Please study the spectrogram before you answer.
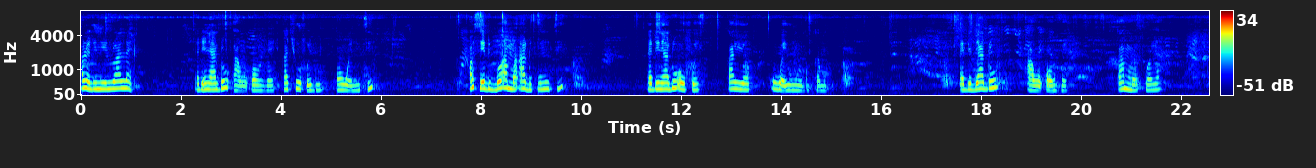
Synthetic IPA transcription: a˦lo˨ɛ˨ɖi˨nĩ˦e˨lo˦a˦lɛ˦ | ɛ˨ɖe˨ɲ̃˨ã˨ɖo˦a˨wo˨ʔɔ˨vɛ˨ka˦t͡ʃi˦o˦fɛ˨ɖu˦ | ɔ˦wɛ˨nĩ˨t̪i˦ | ɔ˦si˦ɛ˨di˨ɡ͡bɔ˦a˦mã˨ʔa˦ɖu˨ku˦nũ˦t̪i˦ | ɛ˨ɖɪ˨ɲ̃˨ã˨ɖo˦o˨fu˨ɛ˨ | ka˦jɔ˦ | o˦wɛ˨jo˦ŋ˦lo˨ɖu˨kɛ˨mã˨ | ɛ˨ɖɪ˨be˦a˨ɖo˦a˨wo˨ʔɔ˨vɛ˨ | ka˦mɔ̃˨kɔ˦ja˦

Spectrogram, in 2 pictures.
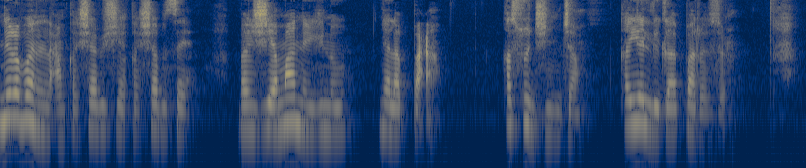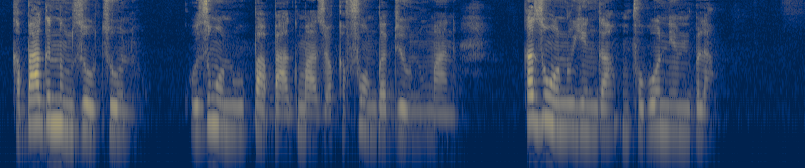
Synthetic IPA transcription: nɨ˦ɾɨ˦ba˦n̩˨la˨ʔa˨mka˨ʃɛ˦bʒi˦a˨ka˨ʃɛ˦bzɛ˦a˨ | ba˨n˨ʒi˨ja˨maː˦nɨ˨ji˦no˦ | ɲɛ˦la˦pa̰˨ʔa˨ | ka˦so˦d͡ʒɪ˨nd͡ʒa˨m | ka˦jɛ˦lɨ˨ɡa˦pa˦ɾɨ˨zʊ˨ʔʊ˨ | ka˨ba˦ɡɨ˦nɨ˦m˨zo˦˨tʰoː˦nɨ˨ | ko˨zɨ˦ŋo˨nuː˦pa˦ba˨ɡɨ˦maː˦zʊ˨ʔʊ˨ka˨fo˦n˦ɡ͡ba˦bɛ˦o˨nuː˦maː˦nɨ˨ | ka˦zɨ˦ŋo˨nu˦ji˦ŋɡa˦m̩˦po˨bo˦ni˦n˦bɨ˦la˨

